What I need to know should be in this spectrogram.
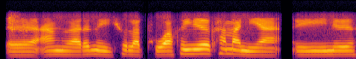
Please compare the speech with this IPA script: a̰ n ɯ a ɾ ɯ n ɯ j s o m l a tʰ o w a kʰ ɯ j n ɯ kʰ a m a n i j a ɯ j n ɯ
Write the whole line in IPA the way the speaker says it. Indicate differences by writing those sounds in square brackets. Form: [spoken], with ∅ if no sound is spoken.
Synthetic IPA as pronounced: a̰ [ŋ] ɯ a ɾ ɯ n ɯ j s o [∅] l a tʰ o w a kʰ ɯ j n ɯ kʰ a m a n i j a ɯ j n ɯ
